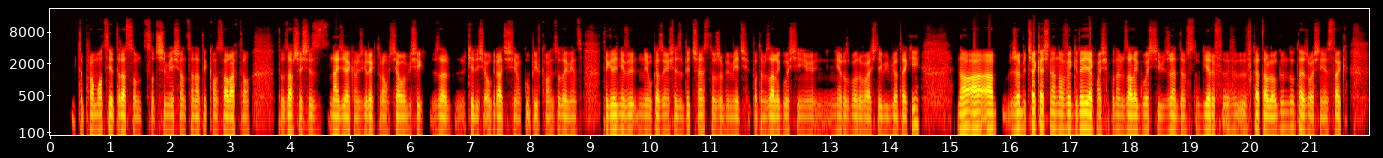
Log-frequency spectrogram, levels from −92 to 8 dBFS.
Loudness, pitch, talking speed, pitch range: -25 LUFS, 110 Hz, 200 wpm, 105-115 Hz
